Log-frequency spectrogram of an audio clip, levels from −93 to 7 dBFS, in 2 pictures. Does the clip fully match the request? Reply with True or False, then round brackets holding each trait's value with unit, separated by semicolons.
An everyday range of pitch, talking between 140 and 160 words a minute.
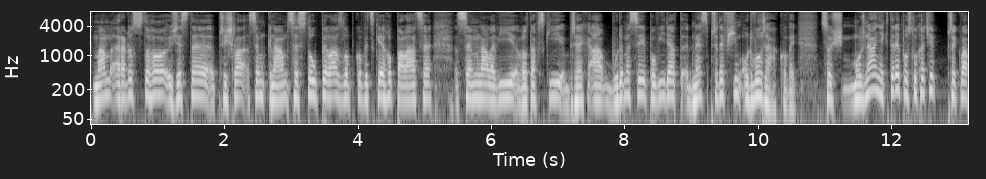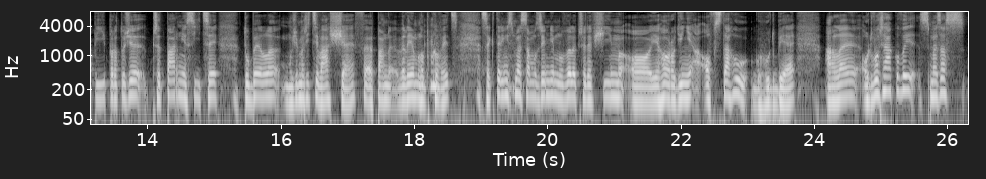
True (3.0 semitones; 145 wpm)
